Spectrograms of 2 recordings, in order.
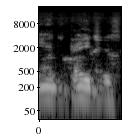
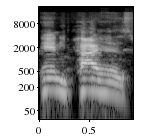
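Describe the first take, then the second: First: The surname sounds like the English word 'pages'. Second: The surname is said with a Spanish-style pronunciation. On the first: The speaker calls it wrong. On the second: The speaker calls it right.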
